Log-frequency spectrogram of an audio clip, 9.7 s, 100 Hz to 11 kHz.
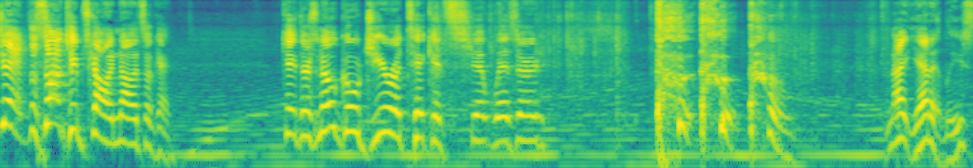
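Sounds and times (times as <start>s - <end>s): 
speech: 0.0s - 1.8s, 2.8s - 5.6s, 6.8s - 8.0s, 8.9s - 9.7s
harsh raspy coughs: 6.6s - 7.9s.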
